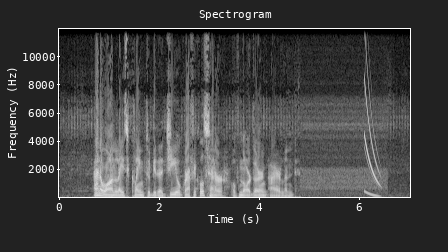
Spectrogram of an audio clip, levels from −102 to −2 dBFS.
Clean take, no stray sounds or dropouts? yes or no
no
